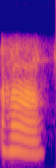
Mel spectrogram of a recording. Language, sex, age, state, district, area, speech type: Kannada, female, 18-30, Karnataka, Gulbarga, urban, conversation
